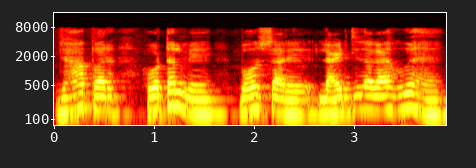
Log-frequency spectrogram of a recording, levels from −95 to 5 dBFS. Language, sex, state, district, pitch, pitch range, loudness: Hindi, male, Jharkhand, Ranchi, 145 Hz, 130-155 Hz, -15 LUFS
